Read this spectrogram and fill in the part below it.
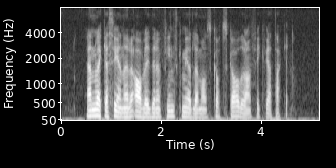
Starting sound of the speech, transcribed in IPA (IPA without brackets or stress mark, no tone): ɛ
